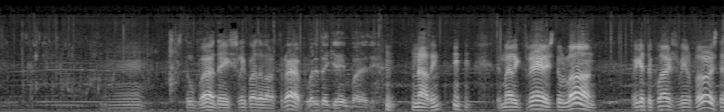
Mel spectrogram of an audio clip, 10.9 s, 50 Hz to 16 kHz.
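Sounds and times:
coffee pouring into a cup: 0.0 - 5.3
speech: 2.8 - 10.8.

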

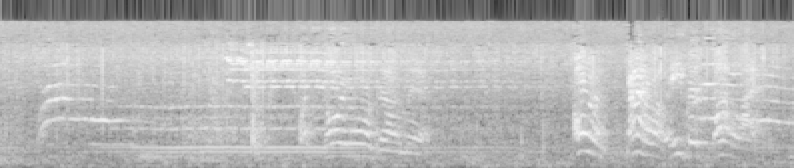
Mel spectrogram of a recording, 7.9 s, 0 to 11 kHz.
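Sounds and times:
steady hiss: 0.0 - 7.9
cat yowling: 0.3 - 5.0, 6.9 - 7.9.

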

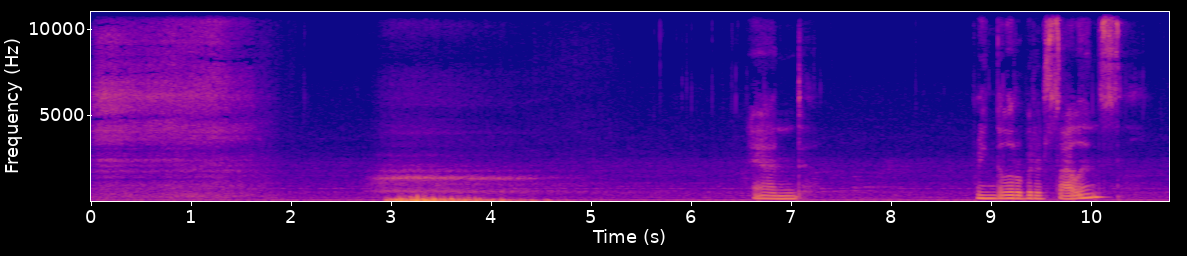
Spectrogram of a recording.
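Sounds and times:
deep breath: 0.0 - 1.9, 2.8 - 5.1
speech: 8.9 - 10.4.

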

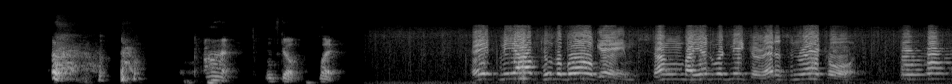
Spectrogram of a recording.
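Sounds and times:
harsh coughs: 0.5 - 1.6
speech: 2.2 - 3.5, 5.2 - 9.4.

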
